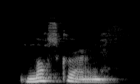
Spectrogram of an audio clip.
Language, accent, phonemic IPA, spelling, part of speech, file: English, Southern England, /ˈmɒsɡɹəʊn/, moss-grown, adjective, LL-Q1860 (eng)-moss-grown.wav
- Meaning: 1. Having a covering of growing moss 2. Old; old-fashioned, out of date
